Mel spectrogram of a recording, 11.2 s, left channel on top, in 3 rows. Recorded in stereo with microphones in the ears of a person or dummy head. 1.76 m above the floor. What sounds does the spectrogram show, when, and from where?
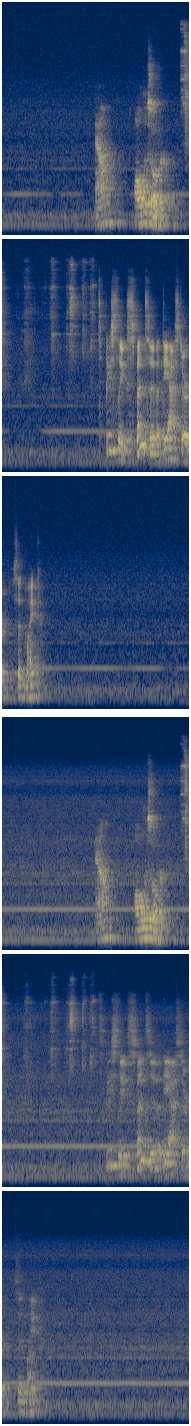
1.9 s a man speaking: 10° right (ahead or behind), 1.4 m
3.6 s keys jangling: 25° right (ahead or behind), 0.7 m
5.7 s a woman speaking: 35° left (ahead or behind), 0.6 m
